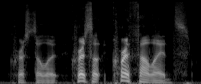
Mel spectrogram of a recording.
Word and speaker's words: Chrysalid: Chrysalids. That one. Chrysalid. It's pronounced chrysalid.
